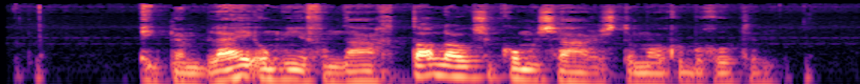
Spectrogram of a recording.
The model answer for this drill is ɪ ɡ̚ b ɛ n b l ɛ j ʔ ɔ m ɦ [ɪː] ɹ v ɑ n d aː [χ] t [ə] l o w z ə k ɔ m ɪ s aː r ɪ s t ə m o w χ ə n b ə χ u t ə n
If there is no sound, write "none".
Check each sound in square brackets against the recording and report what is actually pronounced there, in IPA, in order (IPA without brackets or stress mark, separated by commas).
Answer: iː, χ, ɑ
